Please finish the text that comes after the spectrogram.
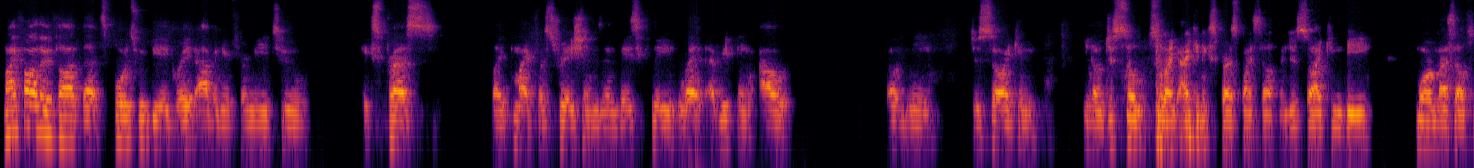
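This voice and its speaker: A man in his twenties from Jordan, a basketball player chatting casually as an interview guest over a webcam call from his bedroom, relaxed and rambling with lots of fillers and restarts. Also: on the low side, normal speed, poor audio. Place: bedroom at home, indoors. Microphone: webcam video call.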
